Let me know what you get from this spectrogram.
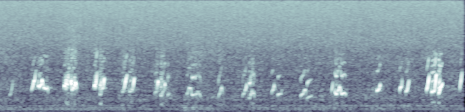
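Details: Guinea pig being massaged, uttering a steady run of short, squeaky, wavering chirps, roughly two or three each second for several seconds, some louder than others, with a faint low hum behind.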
